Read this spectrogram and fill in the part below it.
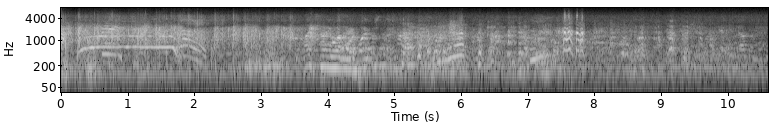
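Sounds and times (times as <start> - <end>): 
crowd clapping: 0.0 - 4.0
laughter: 5.1 - 9.9
speech: 6.0 - 8.0.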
